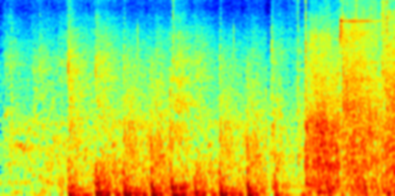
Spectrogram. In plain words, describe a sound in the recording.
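Footsteps thump quickly across a wooden floor in an echoing hall.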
